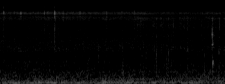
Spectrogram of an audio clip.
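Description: Faint, steady sizzle of pancake batter cooking in a thin film of olive oil in a frying pan, with one small click about half a second in.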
